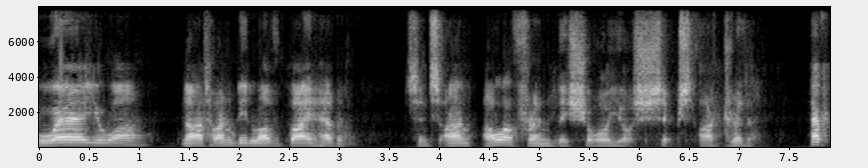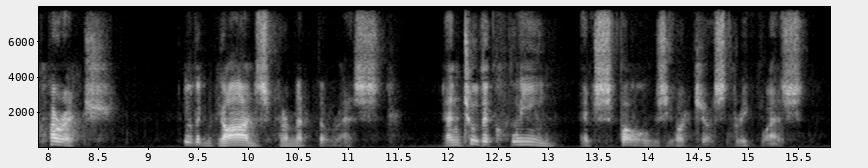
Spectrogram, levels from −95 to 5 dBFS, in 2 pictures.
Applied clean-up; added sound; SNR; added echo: neural mask model DeepFilterNet 3.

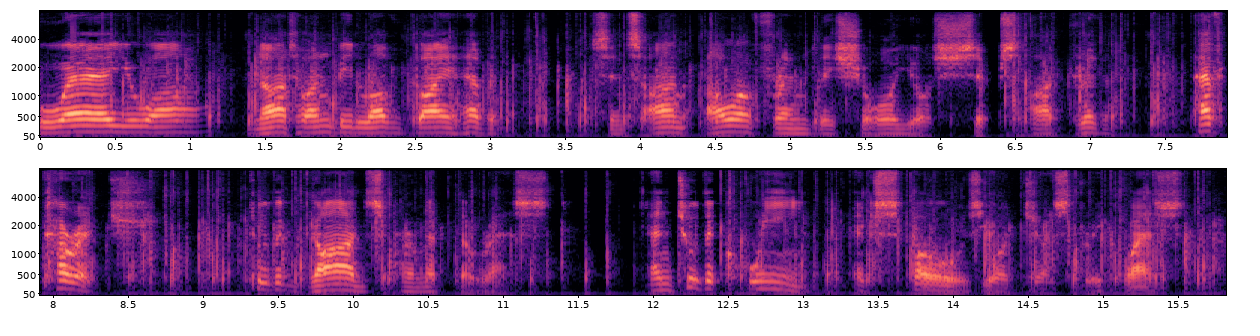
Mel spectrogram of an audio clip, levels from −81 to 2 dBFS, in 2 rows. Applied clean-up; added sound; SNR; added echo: neural mask model RNNoise.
